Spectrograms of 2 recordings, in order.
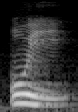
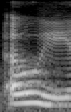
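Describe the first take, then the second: First: The vowel is said softly without pressure. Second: The vowel is said with more force. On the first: "you can do it without putting that much force or pressure" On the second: "like in English, you can feel that there's a bit more force"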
